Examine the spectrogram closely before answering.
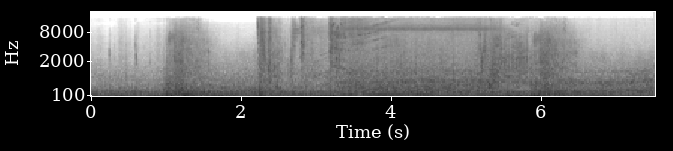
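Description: Wind rushes loudly past during a glide through the air.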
